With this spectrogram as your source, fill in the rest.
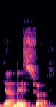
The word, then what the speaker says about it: ज्ञानेश्वर: अब ये ज्ञानेश्वर, इनकी स्पेलिंग DNY होती है, लेकिन बोला जाता है ज्ञानेश्वर।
